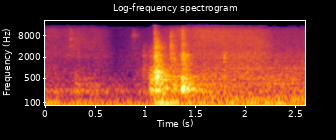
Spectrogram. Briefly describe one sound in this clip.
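Sliding elevator doors close with a thud.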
